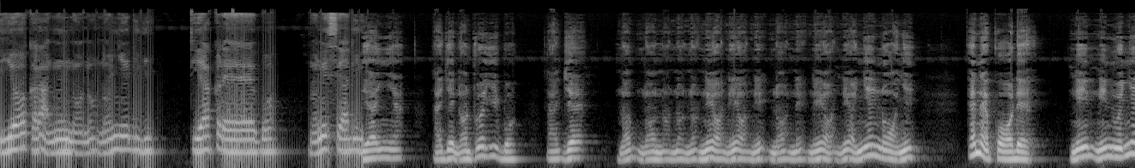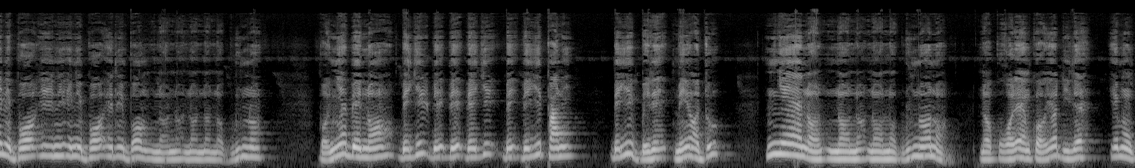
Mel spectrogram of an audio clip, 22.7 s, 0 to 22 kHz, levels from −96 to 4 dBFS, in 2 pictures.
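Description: From 0.00 to 3.64 s the speech has planar audio read as interleaved. Each 24 ms block stores all left samples and then all right ones, but the player takes them as alternating pairs, so every block is played twice at double speed, left then right. The result sounds an octave high with a flutter at about 41.7 Hz. Unlike a sample-rate mismatch, the overall pace of the speech stays correct despite the raised pitch.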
